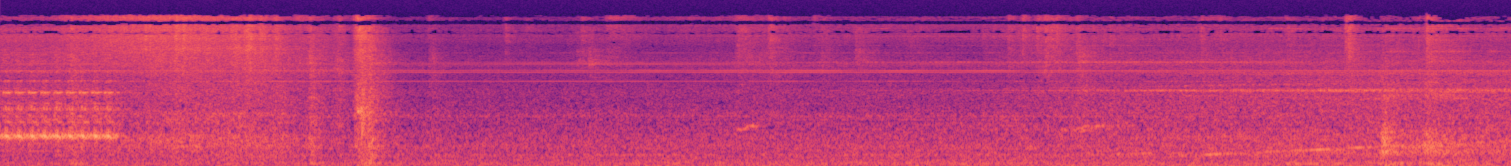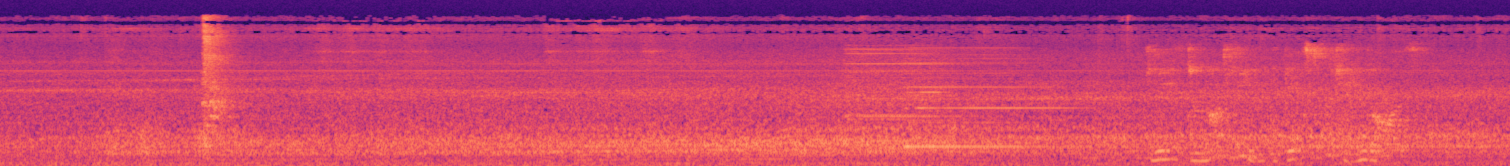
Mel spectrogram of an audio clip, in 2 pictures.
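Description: Singapore MRT Circle Line train heard from inside the carriage, pulling away from the station: a short tone as the doors shut, then a motor whine rising in pitch as it accelerates, building into a steady running rumble in the tunnel, with a couple of sharp clicks along the way.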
